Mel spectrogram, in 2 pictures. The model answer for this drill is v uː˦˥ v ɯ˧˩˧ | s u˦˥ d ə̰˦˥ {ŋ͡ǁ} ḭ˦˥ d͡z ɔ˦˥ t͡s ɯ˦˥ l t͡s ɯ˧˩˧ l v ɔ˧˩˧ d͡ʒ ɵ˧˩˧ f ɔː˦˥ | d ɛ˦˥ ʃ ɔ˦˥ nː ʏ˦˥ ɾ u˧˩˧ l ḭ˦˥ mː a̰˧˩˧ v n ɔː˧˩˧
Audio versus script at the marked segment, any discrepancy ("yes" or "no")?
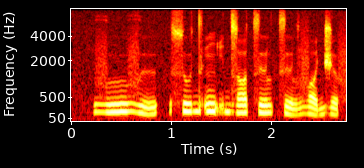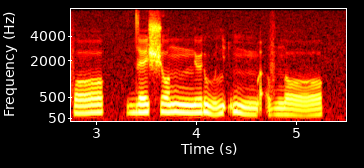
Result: yes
